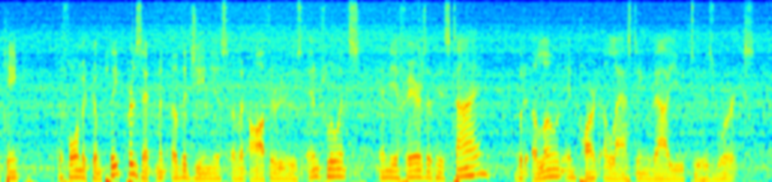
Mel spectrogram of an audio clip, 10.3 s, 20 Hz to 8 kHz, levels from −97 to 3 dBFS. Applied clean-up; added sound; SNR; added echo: none; Mechanical fan; 14 dB; none.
